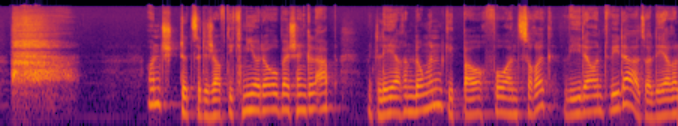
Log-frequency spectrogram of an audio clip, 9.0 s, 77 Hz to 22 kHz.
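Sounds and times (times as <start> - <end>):
breathy exhale through the mouth during a breathing exercise: 0.0 - 1.9
speech: 2.0 - 9.0.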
